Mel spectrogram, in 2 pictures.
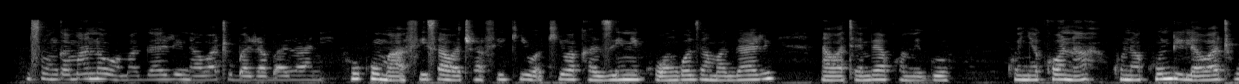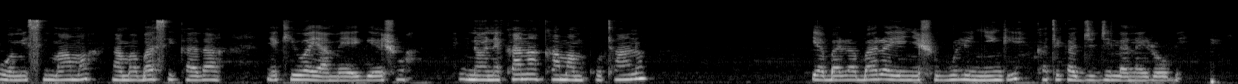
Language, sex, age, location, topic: Swahili, female, 25-35, Nairobi, government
